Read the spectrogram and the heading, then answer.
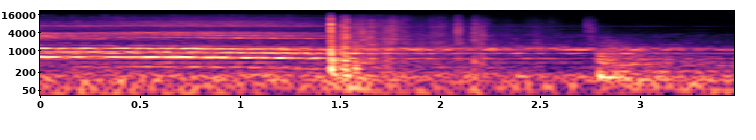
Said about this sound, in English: The alien's orange eyes grew cloudy before Kirana slumped lifelessly to the floor.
